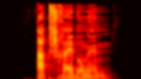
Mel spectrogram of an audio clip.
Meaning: plural of Abschreibung
- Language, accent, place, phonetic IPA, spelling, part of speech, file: German, Germany, Berlin, [ˈapʃʁaɪ̯bʊŋən], Abschreibungen, noun, De-Abschreibungen.ogg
